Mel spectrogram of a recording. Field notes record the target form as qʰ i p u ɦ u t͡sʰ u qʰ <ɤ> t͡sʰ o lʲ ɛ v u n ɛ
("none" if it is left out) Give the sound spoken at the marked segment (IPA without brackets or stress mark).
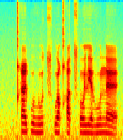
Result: ɤ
